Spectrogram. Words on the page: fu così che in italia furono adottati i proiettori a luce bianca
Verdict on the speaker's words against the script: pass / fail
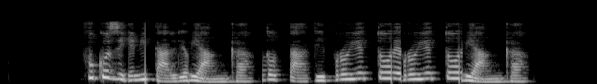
fail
